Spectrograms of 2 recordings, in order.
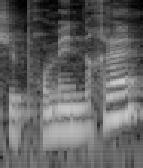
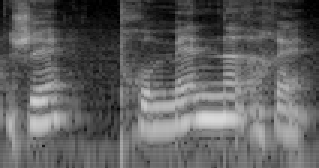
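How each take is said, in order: First: Said in the usual way. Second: "je promènerai" slow, broken as promèn-rai; silent e, split. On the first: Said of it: "con el resto de las personas". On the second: Shown as a demonstration. Teacher applying the same rule to promener, slow split demo. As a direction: say "promènerai" slowly in two chunks, middle e dropped. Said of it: "Lo mismo con promener".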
